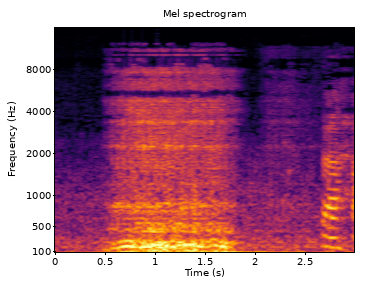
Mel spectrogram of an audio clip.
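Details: Acted snoring for a comedy sketch: one loud, rough, rattling snore on breathing in.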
